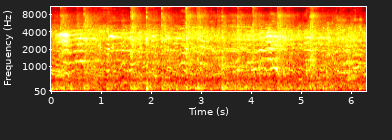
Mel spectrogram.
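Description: Children shout and call to each other from a distance outdoors.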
